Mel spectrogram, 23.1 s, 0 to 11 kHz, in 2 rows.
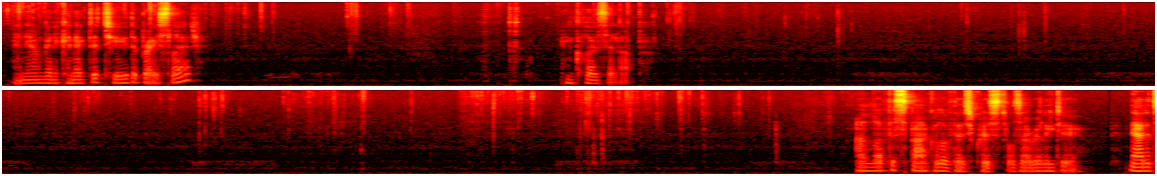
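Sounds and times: bead bracelet handled: 2.0s - 2.8s, 3.4s - 5.6s, 6.4s - 8.6s, 12.0s - 20.0s.

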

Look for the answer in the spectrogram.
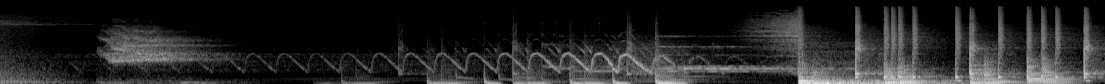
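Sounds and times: siren-like wailing tone: 0.9s - 8.0s
deep bass hits: 8.0s - 10.8s.

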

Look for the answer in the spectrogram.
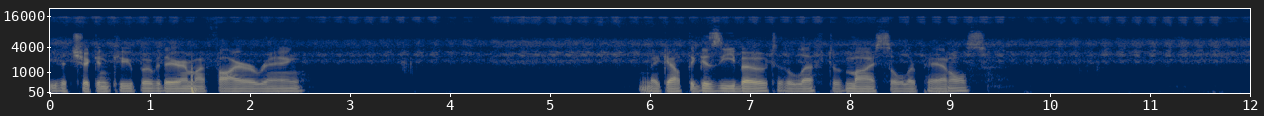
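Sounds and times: night insects buzzing: 0.0s - 12.0s.

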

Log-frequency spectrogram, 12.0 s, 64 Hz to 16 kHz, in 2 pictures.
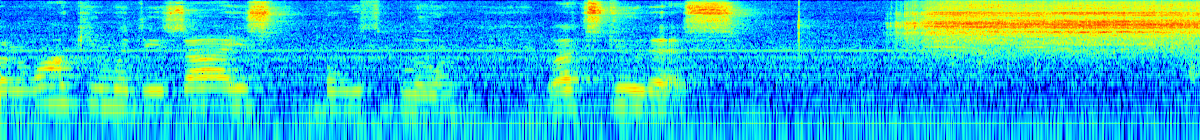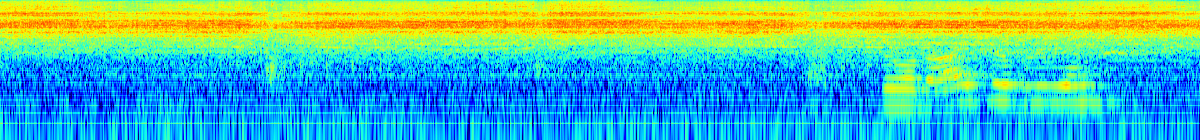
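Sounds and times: robot motor whirring: 4.4s - 12.0s.

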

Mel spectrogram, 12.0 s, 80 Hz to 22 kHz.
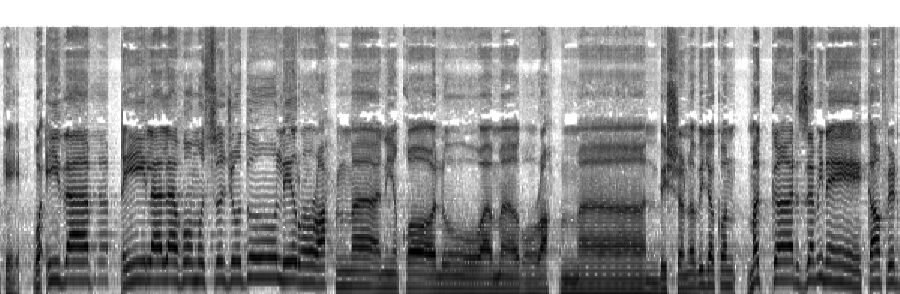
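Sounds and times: man chanting melodic recitation: 0.0s - 12.0s.

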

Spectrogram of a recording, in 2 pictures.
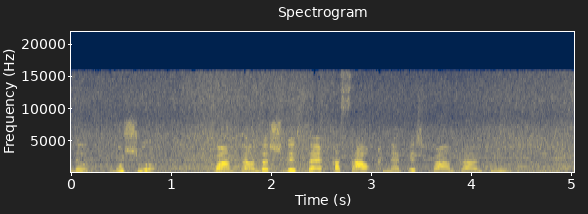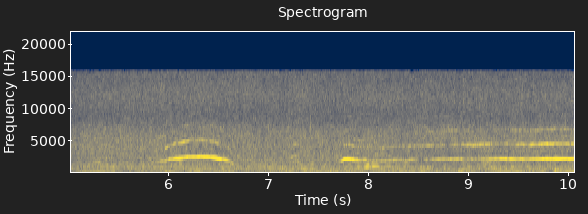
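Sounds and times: fountain water falling: 0.0s - 10.0s
music with low bass line: 3.0s - 10.0s.

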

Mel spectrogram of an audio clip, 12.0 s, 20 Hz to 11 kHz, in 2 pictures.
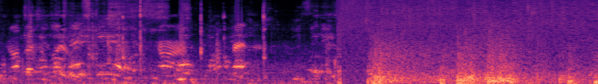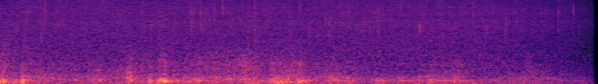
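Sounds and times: low rolling thunder: 3.4s - 11.9s
rain hissing: 3.4s - 11.9s.

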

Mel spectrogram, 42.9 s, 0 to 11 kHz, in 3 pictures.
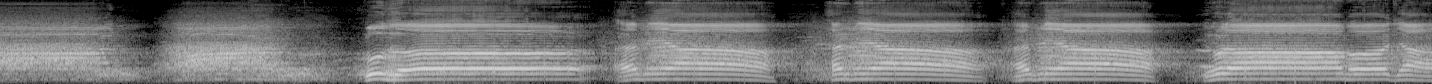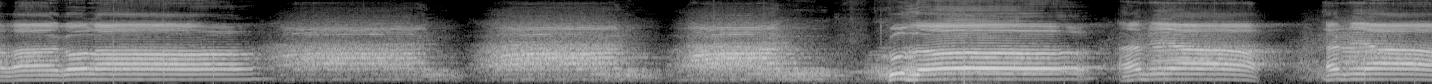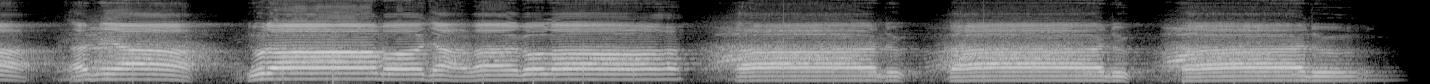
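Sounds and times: congregation chanting in unison: 0.0s - 42.7s
monk chanting into a microphone: 2.8s - 19.1s, 21.7s - 42.8s.

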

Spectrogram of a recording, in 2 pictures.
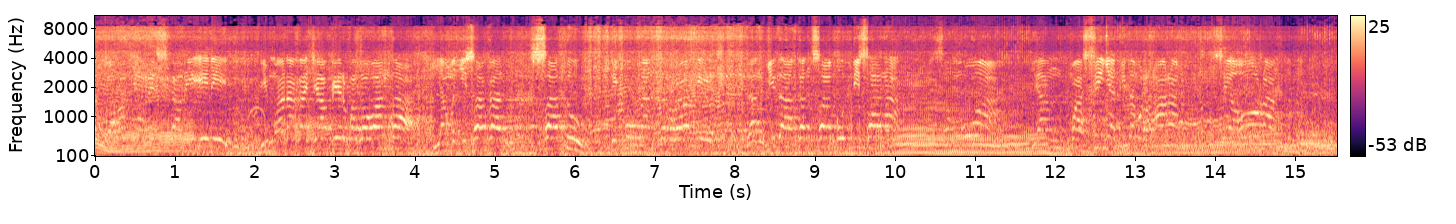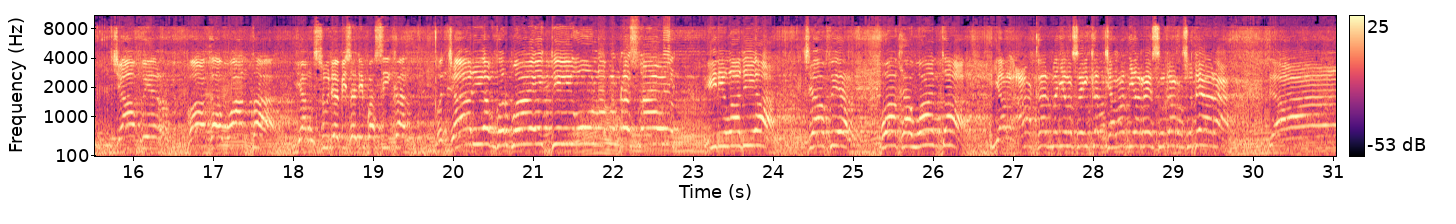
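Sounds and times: crowd voices: 0.0s - 31.0s
dirt-bike engines droning: 0.0s - 31.0s.

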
